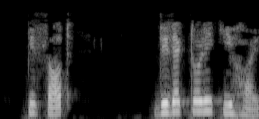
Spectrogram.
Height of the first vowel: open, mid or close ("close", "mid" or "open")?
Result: close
